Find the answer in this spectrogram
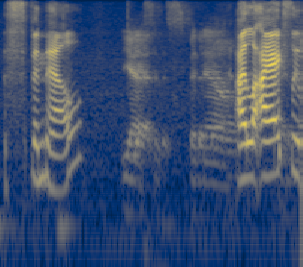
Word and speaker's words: Spinel: Carson mm-hmm so we you were saying it wrong it's spinel yes I'll I actually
